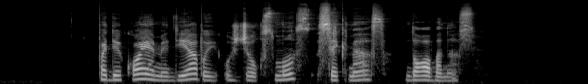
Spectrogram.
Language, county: Lithuanian, Tauragė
